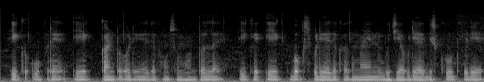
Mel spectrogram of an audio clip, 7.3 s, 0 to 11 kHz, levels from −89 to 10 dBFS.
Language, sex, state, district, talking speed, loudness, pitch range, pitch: Marwari, male, Rajasthan, Nagaur, 150 wpm, -31 LUFS, 100-110 Hz, 105 Hz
